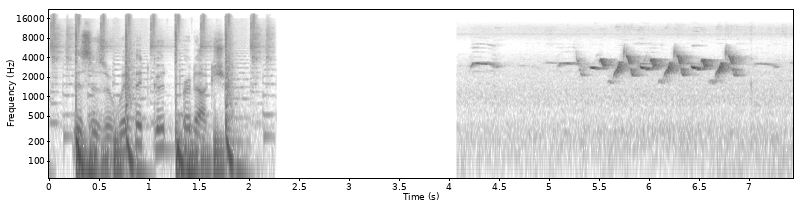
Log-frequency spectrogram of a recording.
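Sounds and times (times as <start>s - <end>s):
speech: 0.4s - 2.3s
soft outdoor hiss: 4.1s - 7.4s
birds chirping and singing: 4.2s - 7.4s.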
